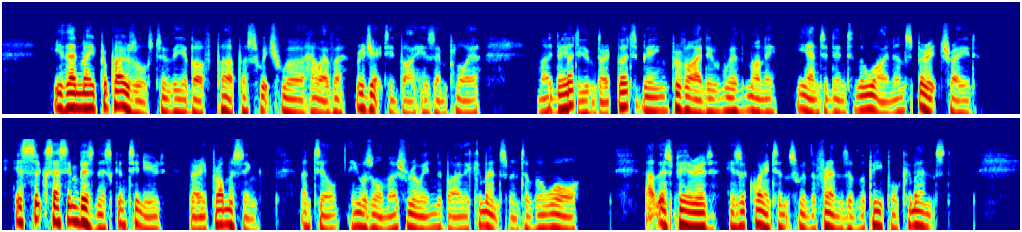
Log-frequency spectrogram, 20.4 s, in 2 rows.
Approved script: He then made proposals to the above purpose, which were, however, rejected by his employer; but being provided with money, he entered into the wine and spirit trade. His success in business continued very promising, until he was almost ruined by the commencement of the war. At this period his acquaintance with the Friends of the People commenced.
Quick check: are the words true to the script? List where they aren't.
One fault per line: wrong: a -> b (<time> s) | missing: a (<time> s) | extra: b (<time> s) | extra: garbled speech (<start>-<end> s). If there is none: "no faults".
extra: garbled speech (5.3-6.1 s)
